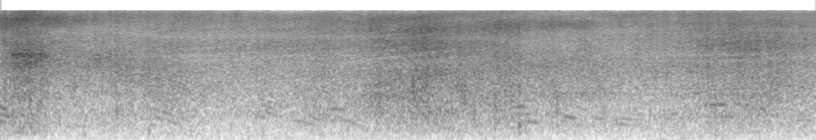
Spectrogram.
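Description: Wind rushing over the camera microphone: a steady hiss that swells and eases a little.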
